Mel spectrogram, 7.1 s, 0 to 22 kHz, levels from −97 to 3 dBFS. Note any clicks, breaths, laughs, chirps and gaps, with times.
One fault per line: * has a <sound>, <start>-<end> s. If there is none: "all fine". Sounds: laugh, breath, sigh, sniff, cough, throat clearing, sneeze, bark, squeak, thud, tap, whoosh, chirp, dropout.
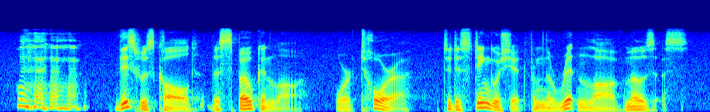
* has a laugh, 0.2-0.9 s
